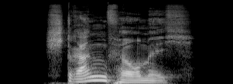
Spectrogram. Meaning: composed of strands
- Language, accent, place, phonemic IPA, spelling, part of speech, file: German, Germany, Berlin, /ˈʃtʁaŋˌfœʁmɪç/, strangförmig, adjective, De-strangförmig.ogg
